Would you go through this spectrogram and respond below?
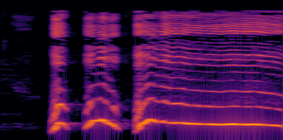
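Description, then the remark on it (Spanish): A small dog named Fiel whimpers in reply: two short, arching whines followed by a longer, drawn-out whine that holds its high pitch and sags slightly at the end, with no talking. “Contestó el perrito.”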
